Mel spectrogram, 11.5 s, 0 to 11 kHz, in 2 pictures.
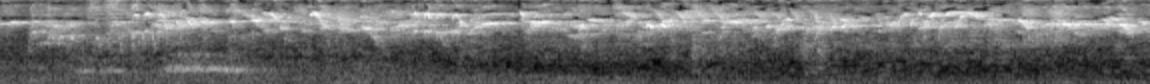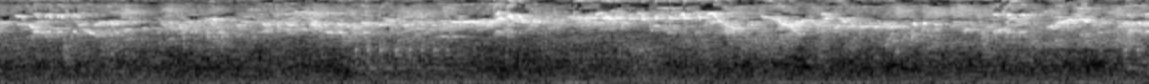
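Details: Imported 2024 canary kept as an ornamental bird, recorded 18 May 2025, singing a continuous, rapid, high warbling song of trills and chirps that runs unbroken through the whole recording, with a faint low hum beneath.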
